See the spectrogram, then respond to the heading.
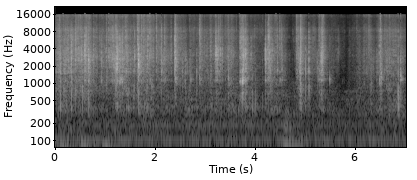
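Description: A hand holds a dry yellow sand-cement chunk and crushes it with the fingers, letting powder stream down into a blue bucket. Dry, bright crackling and crunching come in irregular bursts, with almost no low end and quick, short decays.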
